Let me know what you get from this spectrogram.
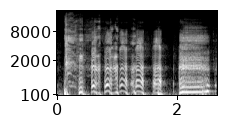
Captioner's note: laugh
